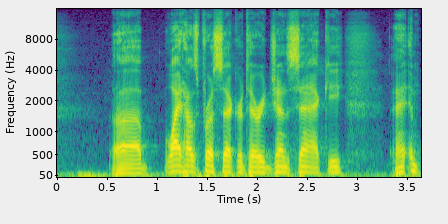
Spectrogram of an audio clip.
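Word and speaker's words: Psaki: house press secretary jen sackey and plus she has a silent p in in her last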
